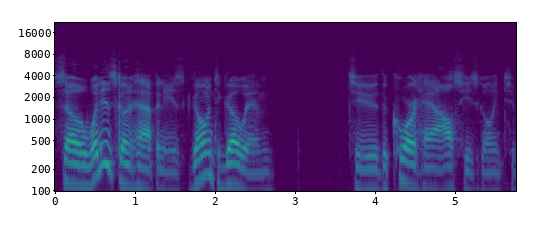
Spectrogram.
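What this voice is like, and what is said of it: Usual voice. Nothing is said of it.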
